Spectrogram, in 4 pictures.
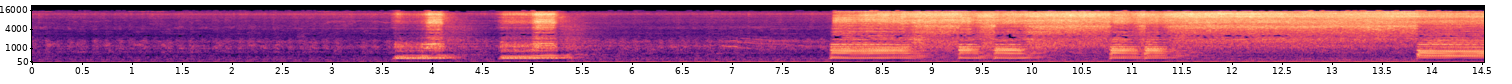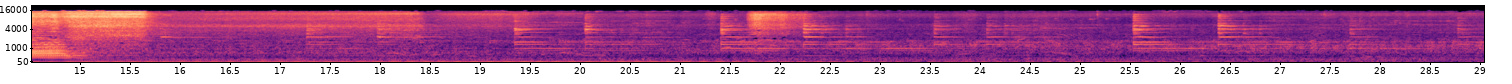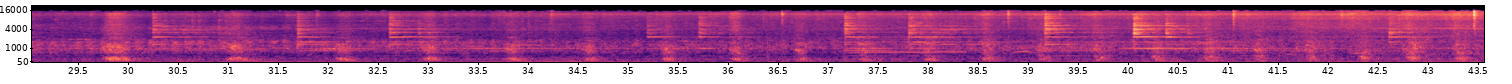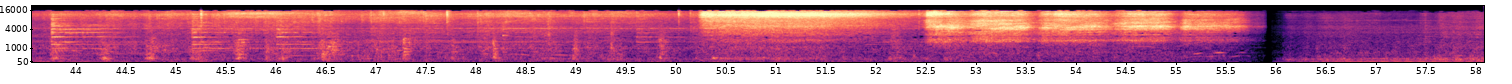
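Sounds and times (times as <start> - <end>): freight train low rumble: 0.0 - 58.0
loud hiss: 8.4 - 19.3, 50.1 - 55.8
wheels knocking over rail joints: 29.7 - 50.4.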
